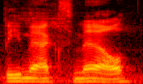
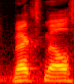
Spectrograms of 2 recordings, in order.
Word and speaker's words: Max Mehl: So they're not I did not make an attempt to take B-Max Mel.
